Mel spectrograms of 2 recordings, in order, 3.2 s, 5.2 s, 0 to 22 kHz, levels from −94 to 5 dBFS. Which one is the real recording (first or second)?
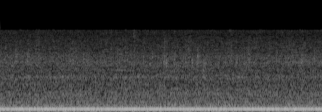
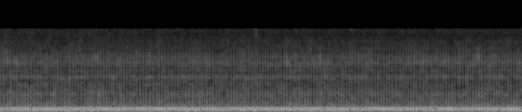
first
